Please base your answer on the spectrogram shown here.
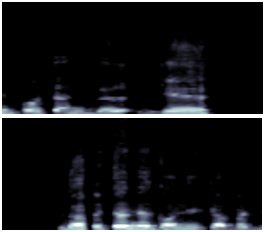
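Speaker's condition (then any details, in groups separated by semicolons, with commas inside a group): Cerebral palsy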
